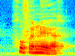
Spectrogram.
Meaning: governor (e.g. of a province)
- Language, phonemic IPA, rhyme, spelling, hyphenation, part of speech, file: Dutch, /ˌɣu.vərˈnøːr/, -øːr, gouverneur, gou‧ver‧neur, noun, Nl-gouverneur.ogg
